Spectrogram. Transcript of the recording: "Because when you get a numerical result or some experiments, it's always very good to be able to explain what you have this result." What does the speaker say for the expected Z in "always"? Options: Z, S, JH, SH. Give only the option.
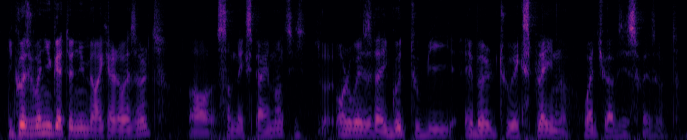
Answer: Z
